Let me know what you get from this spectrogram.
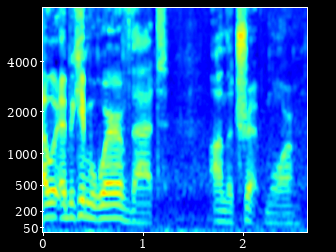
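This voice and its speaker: A man with an American accent at medium pitch and a moderate pace, in a dry sound with no echo. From Michigan, partly US West Coast (Portland). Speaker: podcast host. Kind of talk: solo vlog monologue. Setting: recorded on camera. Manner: hesitant, many fillers. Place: open country. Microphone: phone near.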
